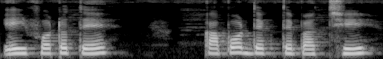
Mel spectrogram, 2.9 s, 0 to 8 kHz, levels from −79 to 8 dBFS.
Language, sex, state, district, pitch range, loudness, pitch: Bengali, female, Assam, Hailakandi, 200-215 Hz, -15 LUFS, 205 Hz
